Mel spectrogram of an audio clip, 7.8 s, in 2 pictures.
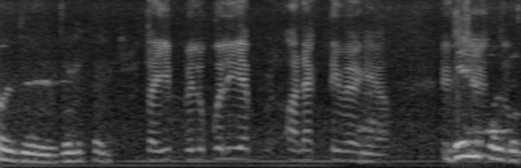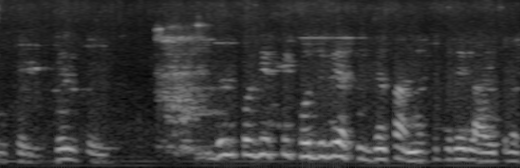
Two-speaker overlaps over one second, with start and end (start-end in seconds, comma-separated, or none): none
